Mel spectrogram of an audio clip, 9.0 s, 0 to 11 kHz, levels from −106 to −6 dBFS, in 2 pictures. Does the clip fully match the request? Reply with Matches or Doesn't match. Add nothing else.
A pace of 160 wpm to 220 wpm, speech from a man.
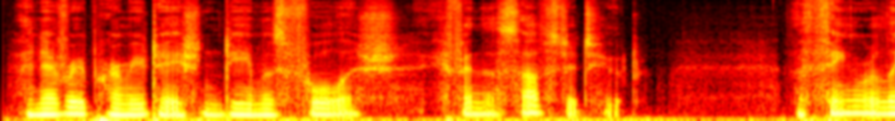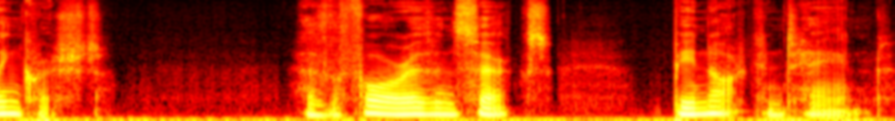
Doesn't match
